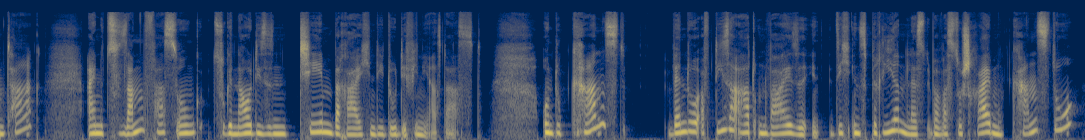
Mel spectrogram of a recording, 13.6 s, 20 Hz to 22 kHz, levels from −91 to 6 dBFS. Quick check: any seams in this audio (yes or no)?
yes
